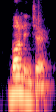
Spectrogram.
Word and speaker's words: Boellinger: I think you can actually the way you pronounce it in the review is fine because I think that's a German pronunciation, which is Mhm. the original. But because I live in England, they pronounce it Bollinger, so it's Bollinger.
